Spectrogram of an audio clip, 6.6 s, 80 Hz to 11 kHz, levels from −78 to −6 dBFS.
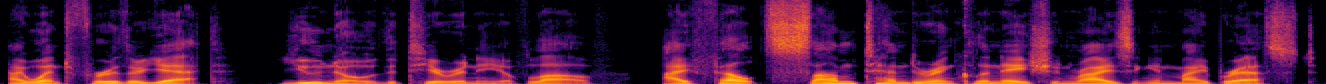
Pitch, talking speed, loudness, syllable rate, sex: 115 Hz, 170 wpm, -19 LUFS, 4.4 syllables/s, male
